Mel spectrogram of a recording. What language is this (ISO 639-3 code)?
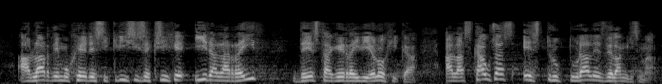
spa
